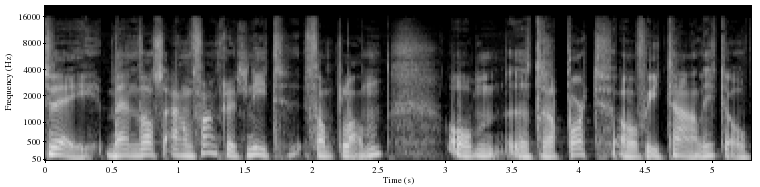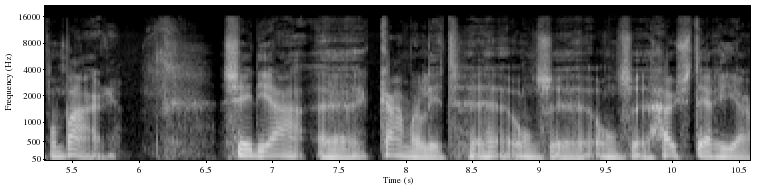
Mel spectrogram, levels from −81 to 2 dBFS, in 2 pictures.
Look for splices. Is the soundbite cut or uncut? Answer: uncut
